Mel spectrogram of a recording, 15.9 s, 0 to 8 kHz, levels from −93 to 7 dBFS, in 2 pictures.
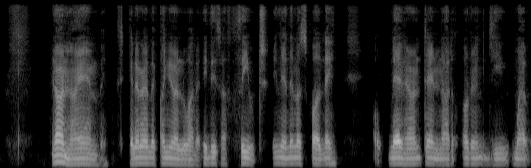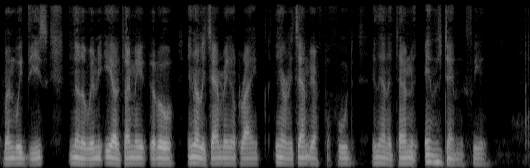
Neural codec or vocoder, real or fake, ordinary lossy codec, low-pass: codec, 16 kHz, 0.5 kbps, FunCodec, trained on LibriTTS, 25 frames a second; fake; AAC, 48 kbps; 7.2 kHz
